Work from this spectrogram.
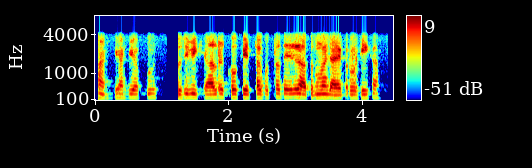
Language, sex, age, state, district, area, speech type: Punjabi, male, 18-30, Punjab, Bathinda, urban, conversation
